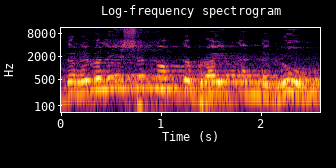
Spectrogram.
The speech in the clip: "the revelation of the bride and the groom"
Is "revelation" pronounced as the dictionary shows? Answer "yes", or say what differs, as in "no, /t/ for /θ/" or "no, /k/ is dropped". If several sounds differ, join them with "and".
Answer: yes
